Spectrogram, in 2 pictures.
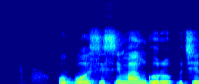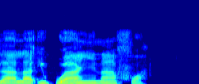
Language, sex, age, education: Igbo, female, 30-45, tertiary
